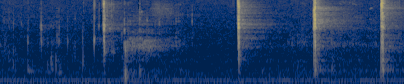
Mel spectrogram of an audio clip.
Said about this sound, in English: Okay. Squeeze me. Oh, shit. Okay, one more sip.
